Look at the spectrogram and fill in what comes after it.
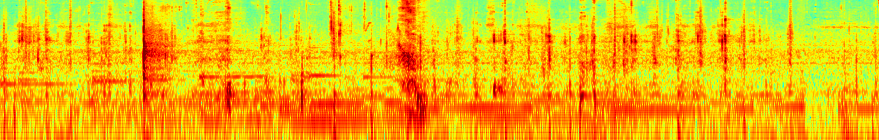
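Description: Close-miked chewing and wet slurping of a spicy raw salmon and shrimp salad, with many short crunchy clicks and a sharp click about a second and a half in. A slurp comes as a forkful goes into the mouth around four seconds. Background music plays underneath.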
